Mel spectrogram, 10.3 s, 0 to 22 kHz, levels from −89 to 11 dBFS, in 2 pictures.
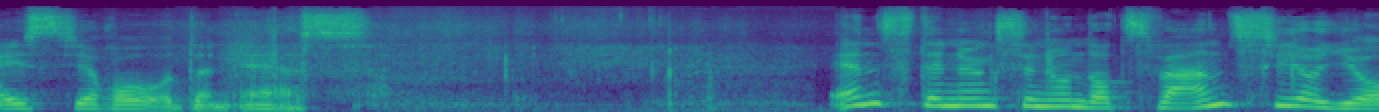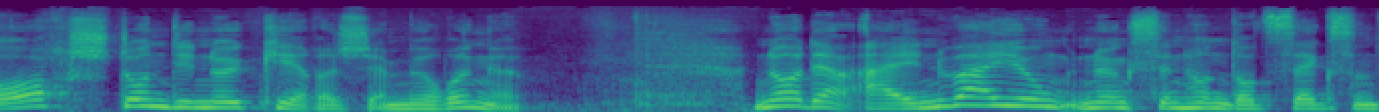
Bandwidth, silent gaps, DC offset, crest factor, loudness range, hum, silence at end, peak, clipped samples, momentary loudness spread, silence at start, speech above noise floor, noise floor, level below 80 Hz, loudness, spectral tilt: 17 kHz; none; under 0.1%; 14 dB; 4 LU; none; 0 s; -4 dBFS; under 0.1%; 18 LU; 0 s; 24 dB; -42 dBFS; -54 dBFS; -18 LUFS; -4 dB/octave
